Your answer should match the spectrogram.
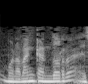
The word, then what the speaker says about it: MoraBanc Andorra: Francesc Solana, director deportivo del Morabanc Andorra, lo he dicho bien, Morabanc Andorra, es como se llama.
